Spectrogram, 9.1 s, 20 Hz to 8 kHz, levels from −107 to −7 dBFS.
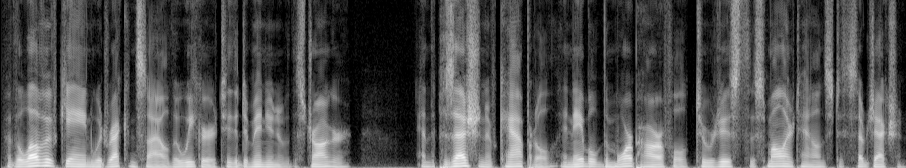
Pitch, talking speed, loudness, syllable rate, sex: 100 Hz, 205 wpm, -21 LUFS, 6.1 syllables/s, male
